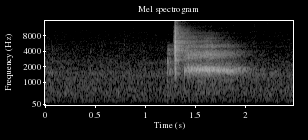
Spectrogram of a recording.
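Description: Near silence, then about a second in a sharp mouth click followed by a short breath through the mouth lasting under a second.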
